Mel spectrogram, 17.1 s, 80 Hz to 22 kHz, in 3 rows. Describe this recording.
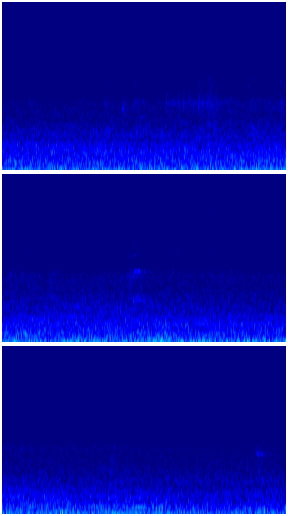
Sitting in the park, The distant sound of airport, Traffic Sound, Aircraft flying through, Binaural recordings, Zoom H4n+ Soundman OKM II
